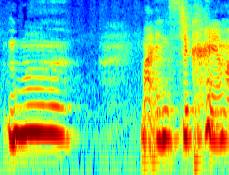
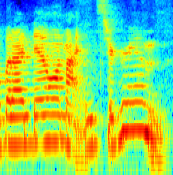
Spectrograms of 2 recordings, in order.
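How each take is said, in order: First: Slow laughing repeat, louder; amused, self-teasing drawl; laughing, drawn out. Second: Said in the usual way. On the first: Real, not acted. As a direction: stretch it out through a laugh.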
